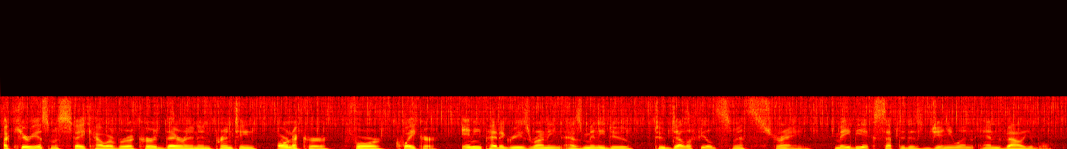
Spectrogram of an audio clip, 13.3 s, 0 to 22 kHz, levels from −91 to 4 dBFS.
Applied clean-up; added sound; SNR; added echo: none; Sink (filling or washing) / Water tap, faucet; 18 dB; none.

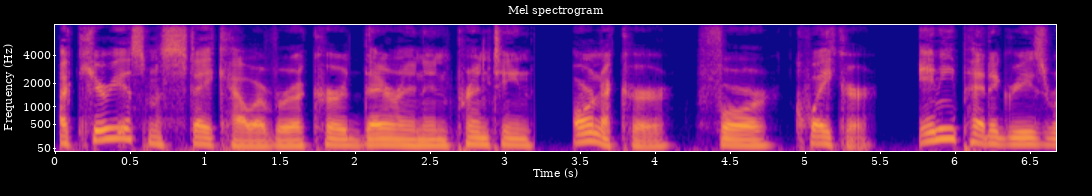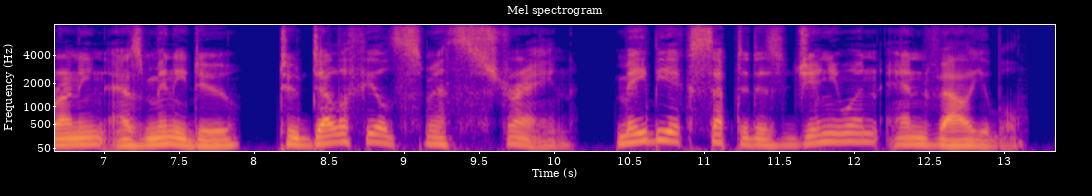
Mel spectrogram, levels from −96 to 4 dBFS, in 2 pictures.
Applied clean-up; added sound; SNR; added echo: none; none; none; none.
